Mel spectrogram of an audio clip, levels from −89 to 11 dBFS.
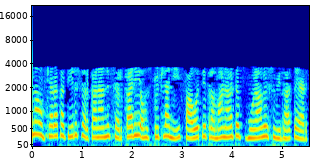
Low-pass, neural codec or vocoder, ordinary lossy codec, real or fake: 3.6 kHz; codec, 24 kHz, 1.2 kbps, DualCodec; MP3, 16 kbps; fake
